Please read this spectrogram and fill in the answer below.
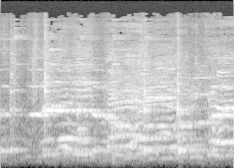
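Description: Sawara bayashi festival music: a high bamboo flute melody that slides and wavers between notes, over taiko drum strokes.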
